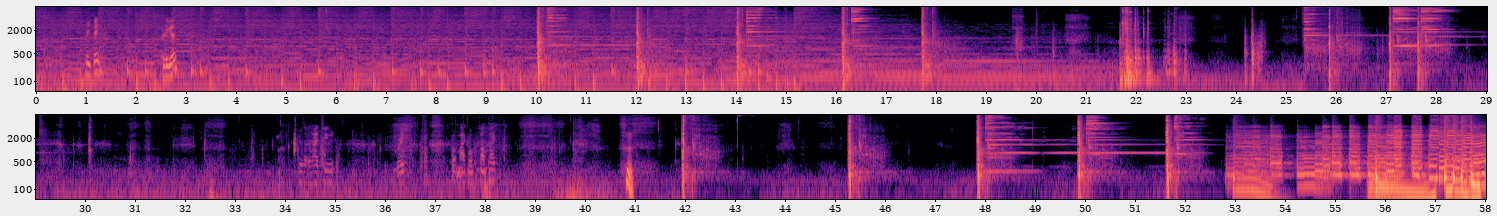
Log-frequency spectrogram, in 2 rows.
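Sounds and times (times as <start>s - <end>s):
pistol shots: 10.0s - 10.6s, 12.0s - 12.6s, 16.1s - 16.6s, 17.7s - 18.4s, 41.9s - 42.7s, 45.2s - 46.1s, 47.8s - 48.1s, 51.6s - 52.0s
ringing metallic clang: 10.0s - 11.2s, 14.0s - 15.0s, 16.1s - 17.0s, 25.4s - 29.2s, 47.9s - 52.6s.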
